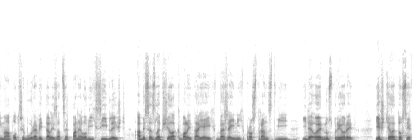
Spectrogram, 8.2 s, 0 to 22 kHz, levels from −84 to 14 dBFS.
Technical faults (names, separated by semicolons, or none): clock drift between sender and receiver; repeated timing corrections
